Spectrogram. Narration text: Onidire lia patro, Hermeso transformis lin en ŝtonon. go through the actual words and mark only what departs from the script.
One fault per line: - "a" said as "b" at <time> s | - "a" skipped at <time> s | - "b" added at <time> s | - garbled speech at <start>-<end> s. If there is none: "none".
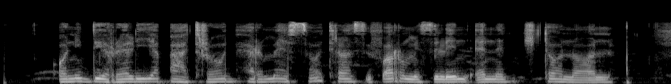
none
